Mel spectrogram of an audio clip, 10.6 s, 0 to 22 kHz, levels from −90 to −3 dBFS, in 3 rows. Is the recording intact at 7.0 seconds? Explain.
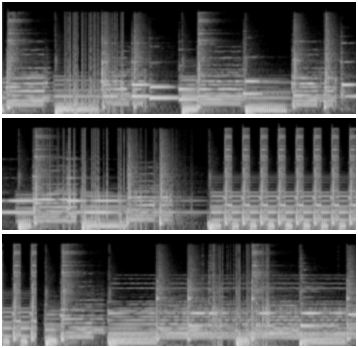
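No. At 7.0 s the audio sits inside a broken-record loop from 5.84 to 7.42 s, where one 0.18 s fragment repeats exactly, back to back, nine times. A stalled player or stream likely kept resending its last fragment, so the intended audio is lost.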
